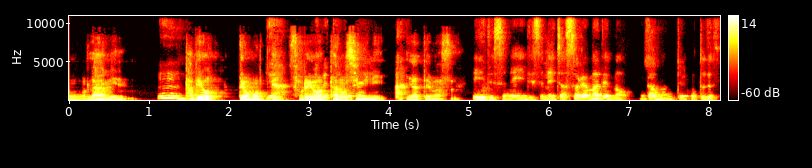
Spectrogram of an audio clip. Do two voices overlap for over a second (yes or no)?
yes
